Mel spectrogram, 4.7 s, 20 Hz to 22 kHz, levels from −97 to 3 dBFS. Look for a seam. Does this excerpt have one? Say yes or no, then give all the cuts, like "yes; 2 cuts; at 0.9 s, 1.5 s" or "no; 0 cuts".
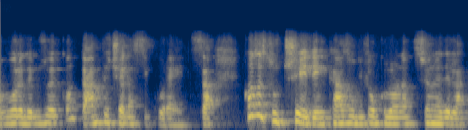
yes; 1 cut; at 3.7 s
